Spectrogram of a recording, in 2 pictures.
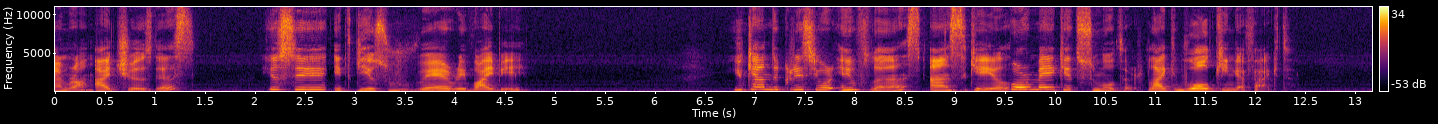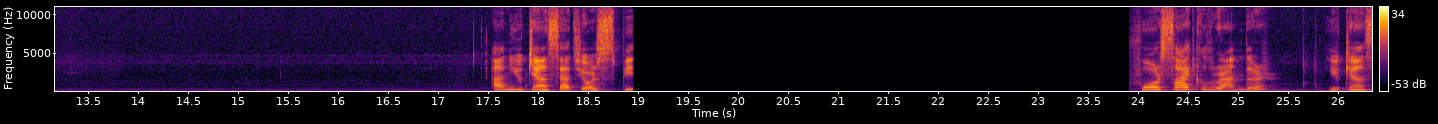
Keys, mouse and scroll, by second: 2.8 space, 7.8 space, 9.2 click, 12.6 click, 12.9 space, 15.5 space, 16.2-17.3 drag, 17.6 space, 19.0 space, 19.5 click, 20.7 click, 20.9 click, 21.1 space, 21.7 space, 21.9 click, 22.7 click, 23.6 click.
